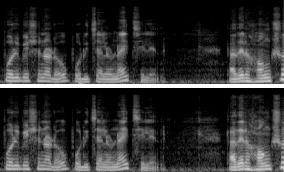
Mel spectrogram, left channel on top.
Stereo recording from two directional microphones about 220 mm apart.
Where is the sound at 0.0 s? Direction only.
Centre (ahead or behind).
